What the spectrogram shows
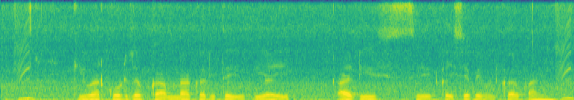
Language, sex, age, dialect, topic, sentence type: Bhojpuri, male, 18-24, Southern / Standard, banking, question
